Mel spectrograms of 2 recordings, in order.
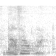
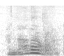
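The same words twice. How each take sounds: First: Soft, deflated "Another one."; a much softer, jaded "Another one."; weary sigh. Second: Said in the usual way. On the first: Retold or imitated. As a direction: drag out "Another one." like one more dull day. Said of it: "That's a horrible way to live".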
